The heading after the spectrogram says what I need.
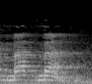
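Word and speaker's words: מחמד: La palabra se pronuncia Madmad. Madmad, Madmad.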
